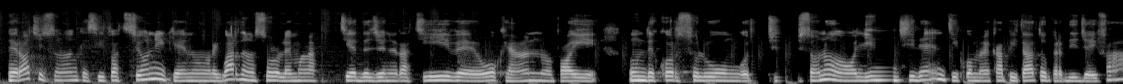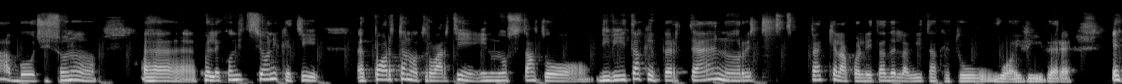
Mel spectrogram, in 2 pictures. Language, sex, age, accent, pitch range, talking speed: Italian, female, 20-39, native, 170-205 Hz, 160 wpm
